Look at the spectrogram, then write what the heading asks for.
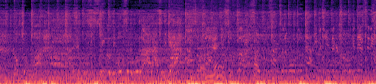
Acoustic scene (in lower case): car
